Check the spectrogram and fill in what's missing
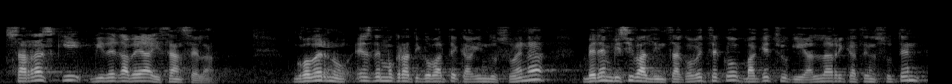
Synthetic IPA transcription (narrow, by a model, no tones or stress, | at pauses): saraskiβið̞e̞ɣ̞aβ̞e̞aisanse̞la̰ | ɡo̞β̞e̞ɾnuʔe̞zd̪e̞mo̞kɾat̪iko̞β̞at̪e̞kaɣ̞ind̪usue̞na | be̞ɾe̞mbisiβ̞ald̪int͡sako̞β̞e̞t͡se̞ko̞βake̞t͡ʃukiald̪arikat͡se̞nsut̪e̞n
